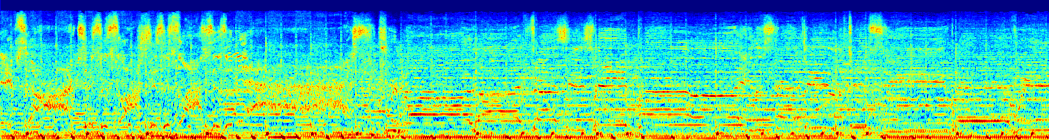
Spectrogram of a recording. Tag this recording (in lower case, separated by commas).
music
